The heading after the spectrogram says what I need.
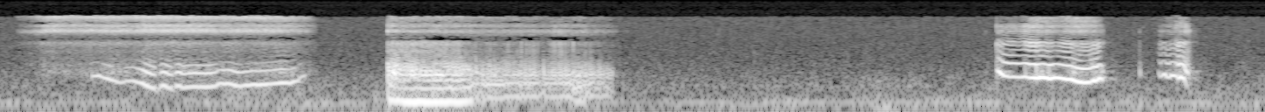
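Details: French Bulldog snoring with eyes open: irregular snoring breaths with whistling, moan-like tones and one low rattling snort.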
